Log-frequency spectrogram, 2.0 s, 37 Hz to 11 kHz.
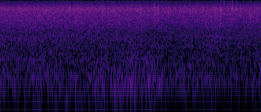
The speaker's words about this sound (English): September 29th, 1938. It's a Thursday, and it's raining in Prague.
